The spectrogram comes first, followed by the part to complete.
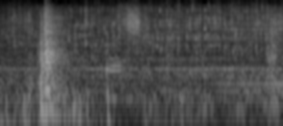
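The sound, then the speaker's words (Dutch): Water sloshing and trickling in a sand-filled tidal model tank that a hand crank tilts slowly back and forth like a metronome, creating ebb and flood currents as in river estuaries, with a sudden louder splash near the start and a steady wash of liquid noise, small drips and gurgles throughout. “Hij kan heen en weer kantelen en daardoor ontstaat er eb- en vloedstroming het land in.”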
